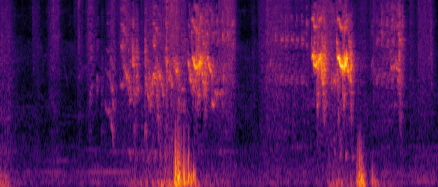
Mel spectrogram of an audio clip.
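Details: Budgerigars at love time give two bursts of squeaky, buzzy chirps about a second and a half apart, each with a soft low thud.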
